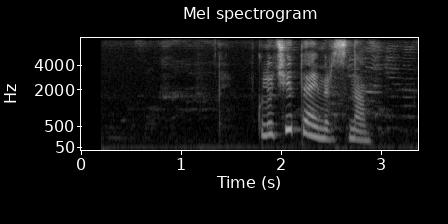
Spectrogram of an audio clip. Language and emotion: Russian, positive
